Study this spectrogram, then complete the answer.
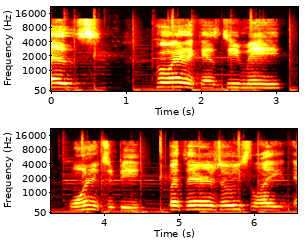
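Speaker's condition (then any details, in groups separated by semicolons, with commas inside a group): Traumatic brain injury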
